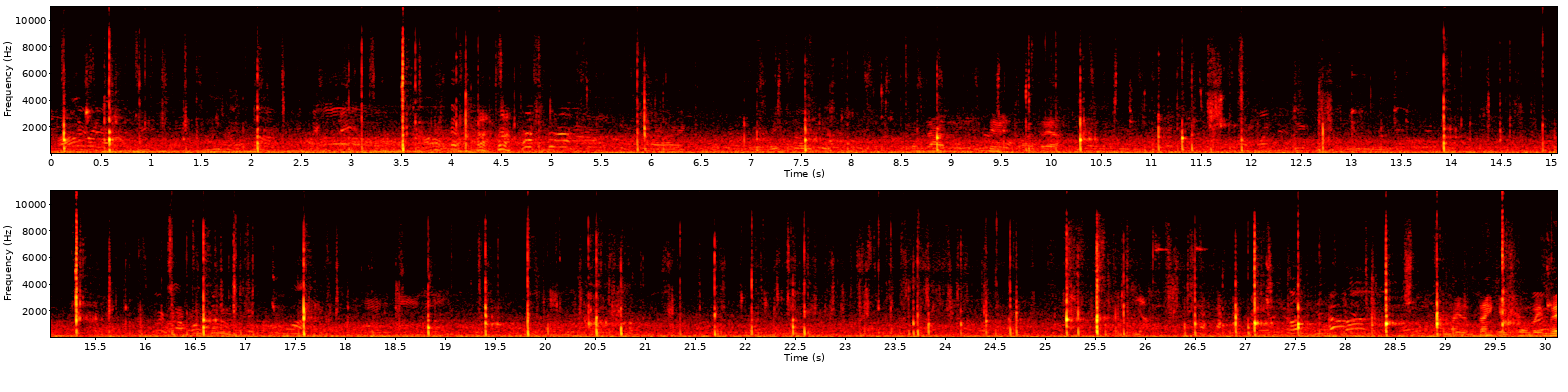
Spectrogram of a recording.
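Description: Pickleball paddles striking a hard plastic ball: sharp pops at irregular intervals, coming more quickly near the end.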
